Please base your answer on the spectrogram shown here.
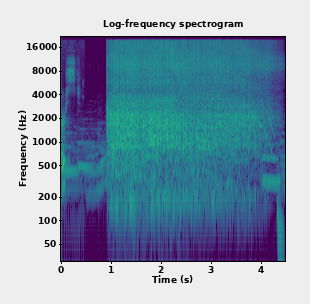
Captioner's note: food processor whirring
